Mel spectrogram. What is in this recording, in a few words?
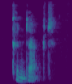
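"conduct", British English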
